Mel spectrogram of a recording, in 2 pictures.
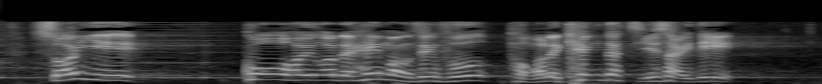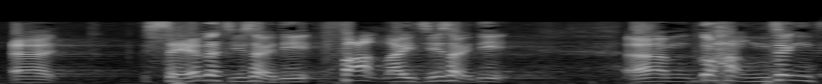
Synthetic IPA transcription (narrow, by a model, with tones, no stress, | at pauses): sɔː˨˥jiː˨˧kʷɔː˧hɵ˧ɥŋɔː˨˧t̪e˨˩ɦe˥jmɔː˨ŋt͡sɪ˧ŋfuː˨˥t̪ʰʊ˨˩ŋɔ˨˧ɾe˨˩kʰɪ˥ŋt̪̬ɐ˥k̚t͡siː˨˥sɐ˧jt̪iː˥ | ɛː˨˧ | sɛː˨˥t̪ɐ˥k̚t͡siː˨˥s̬ɐ˧jt̪iː˥faː˧t̚lɐ˨˧jt͡siː˨˥s̬ɐ˧jt̪iː˥ | ʔɛ˧mkɔː˧hɐ˨˩ŋt͡sɪ˧ŋ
